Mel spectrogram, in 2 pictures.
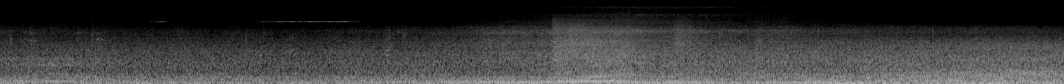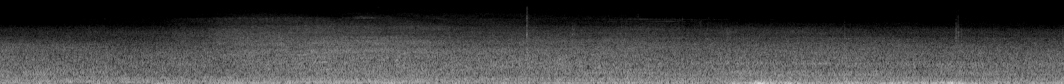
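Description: City street traffic: a steady wash of passing vehicles, one accelerating away with a rising engine note about five seconds in and another passing a few seconds later. Two short thumps near the end.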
